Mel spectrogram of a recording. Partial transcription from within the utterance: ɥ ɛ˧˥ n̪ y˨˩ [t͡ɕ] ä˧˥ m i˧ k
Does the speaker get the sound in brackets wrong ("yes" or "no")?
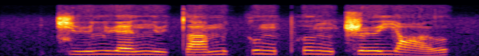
yes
